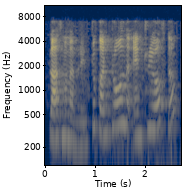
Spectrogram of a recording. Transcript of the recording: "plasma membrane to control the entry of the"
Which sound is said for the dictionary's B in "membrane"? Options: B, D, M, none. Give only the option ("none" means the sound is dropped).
none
